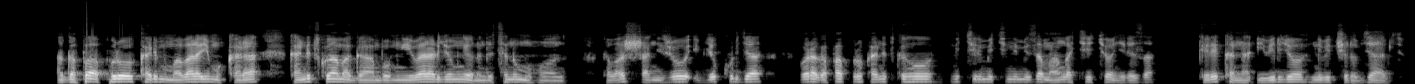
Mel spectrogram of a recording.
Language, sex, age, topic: Kinyarwanda, male, 18-24, finance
